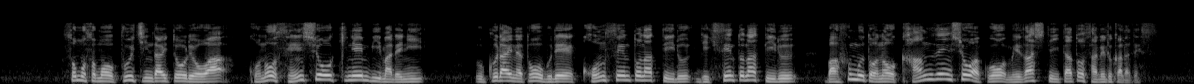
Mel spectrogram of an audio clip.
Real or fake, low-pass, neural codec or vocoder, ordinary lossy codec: fake; 7.2 kHz; codec, 16 kHz, 16 kbps, FunCodec, trained on Chinese and English, 50 frames a second; none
